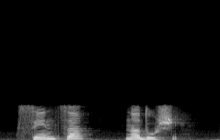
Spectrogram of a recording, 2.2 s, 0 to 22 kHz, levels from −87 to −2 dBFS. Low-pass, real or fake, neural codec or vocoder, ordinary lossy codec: 5.4 kHz; fake; vocoder, 44.1 kHz, 128 mel bands every 512 samples, BigVGAN v2; none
